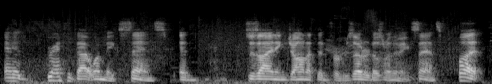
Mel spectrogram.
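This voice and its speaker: A man's voice: medium pitch, fairly quick, a bit bright. Man casually rambling over game music. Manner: conversational, opinionated, thinking aloud. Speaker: gaming video host. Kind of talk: casual rambling gameplay commentary.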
